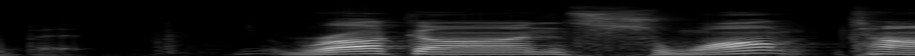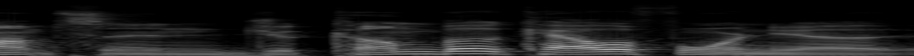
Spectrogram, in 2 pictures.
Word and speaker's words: Jacumba: Rock on Swamp Thompson, Jacumba, California. It's a Spanish-style name. You pronounce it like jalapeno. That's really weird. Jacumba, pronounced jalapeno.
